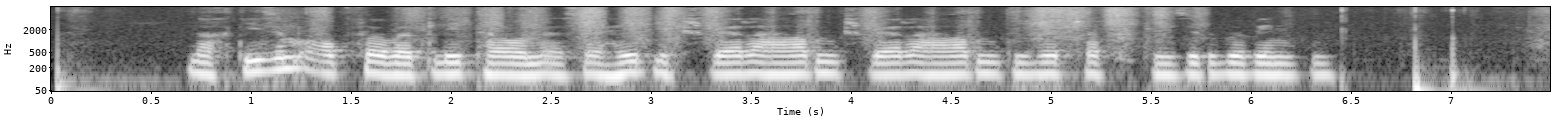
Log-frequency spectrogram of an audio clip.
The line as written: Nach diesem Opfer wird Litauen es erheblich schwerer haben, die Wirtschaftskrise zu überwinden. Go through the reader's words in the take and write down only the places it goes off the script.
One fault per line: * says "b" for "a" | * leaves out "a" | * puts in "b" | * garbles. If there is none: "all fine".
* puts in "schwerer haben"
* leaves out "zu"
